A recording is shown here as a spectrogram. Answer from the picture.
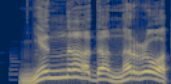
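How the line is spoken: Panicked wail. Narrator (Russian): окончательно теряя голову, взвыл я

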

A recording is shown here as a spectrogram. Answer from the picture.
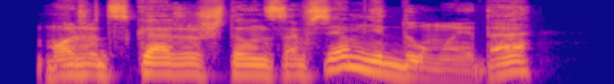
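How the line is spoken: Snorting. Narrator (Russian): хмыкнул Углук

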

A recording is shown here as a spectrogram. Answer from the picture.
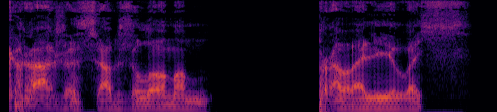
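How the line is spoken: Quiet. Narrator (Russian): тихо сказал Тоби

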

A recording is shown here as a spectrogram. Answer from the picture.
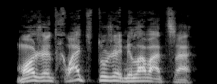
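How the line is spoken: Yelling over loud noise. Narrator (Russian): заорал Альберт, перекрикивая грохот песка

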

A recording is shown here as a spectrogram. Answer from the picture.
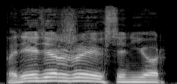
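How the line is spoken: Gruff mutter. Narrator (Russian): буркнул толстяк

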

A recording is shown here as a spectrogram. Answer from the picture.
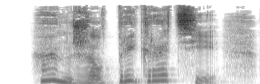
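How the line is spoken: Exclamation. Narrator (Russian): воскликнула Эллен Слоботник

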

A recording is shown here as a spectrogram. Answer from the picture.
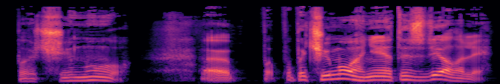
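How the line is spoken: Stammering faltering babble. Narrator (Russian): запинаясь, пролепетал Джан Юаньчао

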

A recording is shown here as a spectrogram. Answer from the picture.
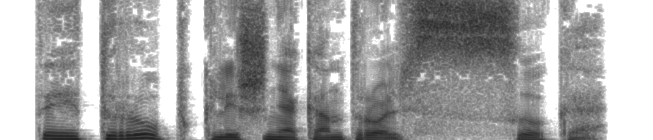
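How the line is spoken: Static-distorted voice. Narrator (Russian): Шипение помех

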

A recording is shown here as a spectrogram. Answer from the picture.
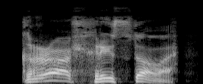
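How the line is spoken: Furious thundering roar. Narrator (Russian): прогремел, выходя из себя, Хадсон

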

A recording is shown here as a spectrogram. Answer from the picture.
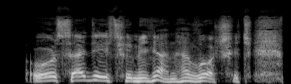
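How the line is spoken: Groaning. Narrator (Russian): простонал Джордж

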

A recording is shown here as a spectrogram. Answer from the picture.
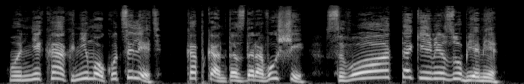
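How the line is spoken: Exclaiming. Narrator (Russian): воскликнула злокозня

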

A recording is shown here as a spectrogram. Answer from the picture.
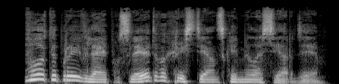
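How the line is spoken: Sigh. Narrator (Russian): вздохнул я

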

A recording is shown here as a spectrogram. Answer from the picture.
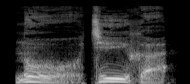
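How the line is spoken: Whispering. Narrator (Russian): шептал он

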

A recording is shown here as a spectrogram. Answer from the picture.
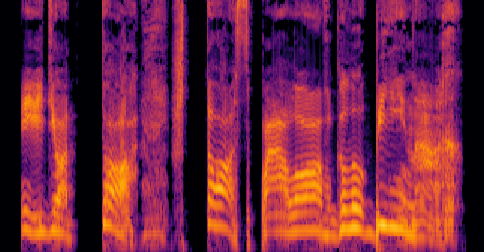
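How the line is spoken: Hoarse rasp, orc. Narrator (Russian): Прохрипел орк

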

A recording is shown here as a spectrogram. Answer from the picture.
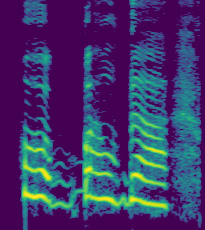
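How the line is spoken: Groan. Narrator (Russian): простонала она

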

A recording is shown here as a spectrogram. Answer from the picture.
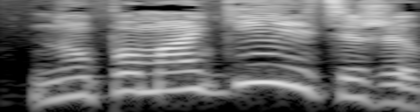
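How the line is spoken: Miserable wail. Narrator (Russian): взвыл несчастный Мадж

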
